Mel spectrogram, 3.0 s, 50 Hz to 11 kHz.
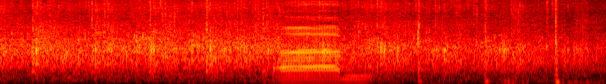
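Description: Audience applause at a HITRUST Collaborate 2024 conference, a steady wash of clapping from a crowd, with a brief tonal voice or chime rising in the middle over the clapping.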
